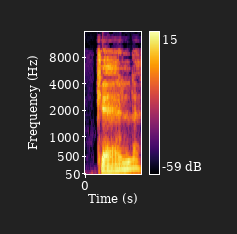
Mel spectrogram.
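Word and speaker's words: quel: G here feminine singular will become ke with the s fe feminine plural and the good news is that you will pronounce them the same way.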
